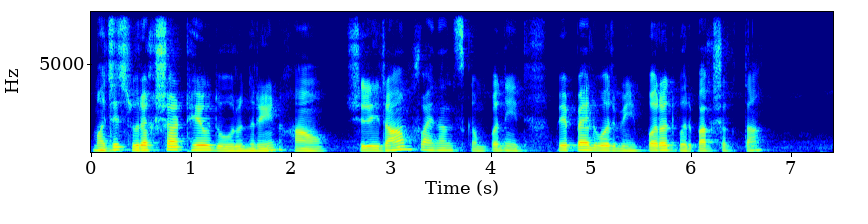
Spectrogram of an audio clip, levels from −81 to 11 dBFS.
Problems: background sounds at intervals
